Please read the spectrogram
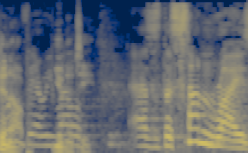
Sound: through translator

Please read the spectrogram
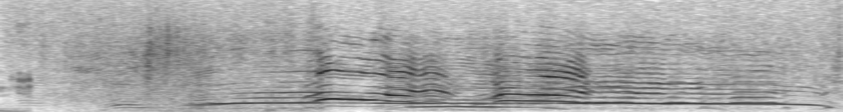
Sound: shouting

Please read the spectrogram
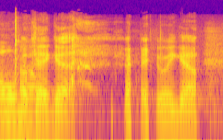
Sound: laughing

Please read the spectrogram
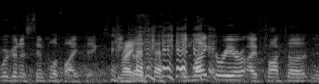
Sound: laughter

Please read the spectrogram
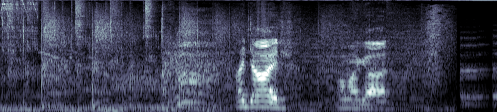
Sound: gasp

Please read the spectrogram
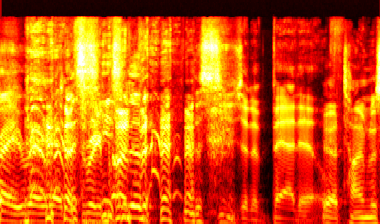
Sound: deep voice

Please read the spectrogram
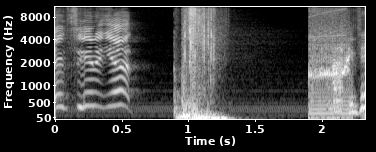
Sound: thud

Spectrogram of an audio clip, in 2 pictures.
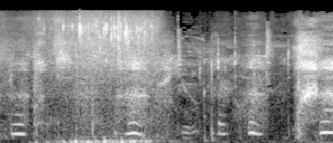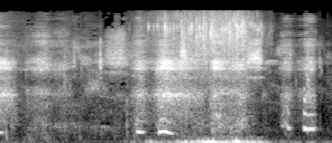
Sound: whispering

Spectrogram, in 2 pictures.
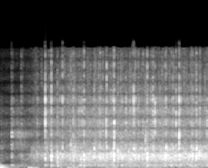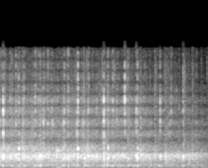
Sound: audience applauding

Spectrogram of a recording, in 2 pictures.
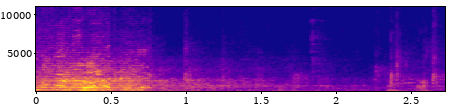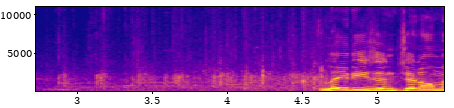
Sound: laughter and Applause

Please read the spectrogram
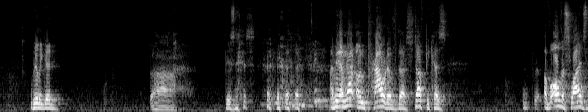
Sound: laughter

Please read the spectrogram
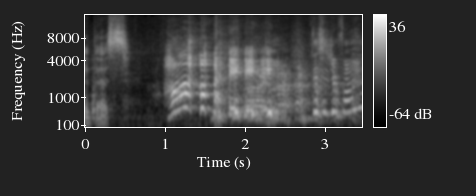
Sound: laughs

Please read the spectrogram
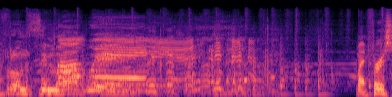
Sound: laughter

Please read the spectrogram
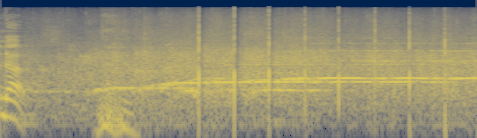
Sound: audience applauds

